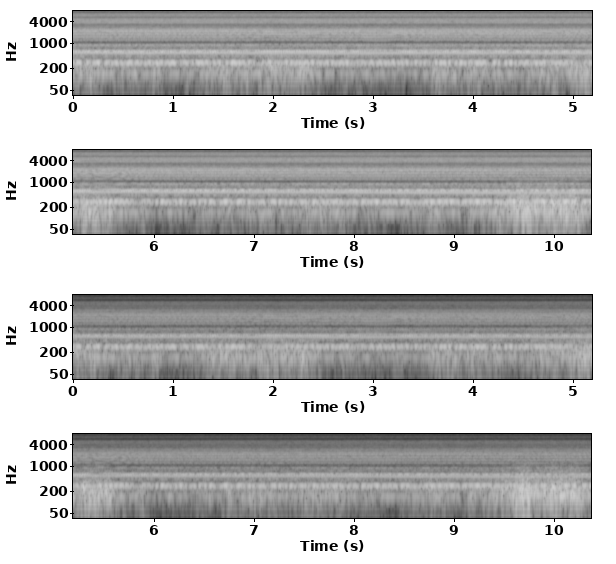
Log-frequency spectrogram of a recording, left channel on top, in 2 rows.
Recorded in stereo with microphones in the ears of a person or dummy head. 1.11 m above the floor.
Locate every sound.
0.0 s a drone: 80° left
